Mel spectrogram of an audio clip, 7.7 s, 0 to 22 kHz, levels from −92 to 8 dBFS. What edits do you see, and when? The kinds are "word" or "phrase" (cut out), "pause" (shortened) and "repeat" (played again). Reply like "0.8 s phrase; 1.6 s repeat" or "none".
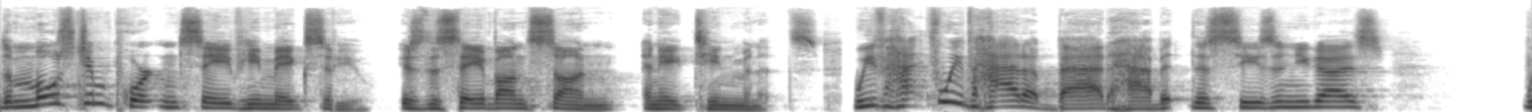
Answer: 1.7 s word; 4.2 s pause; 4.6 s word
